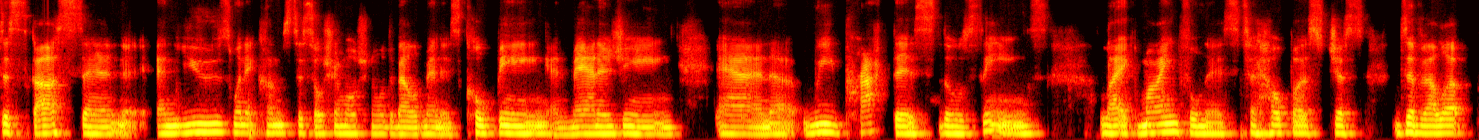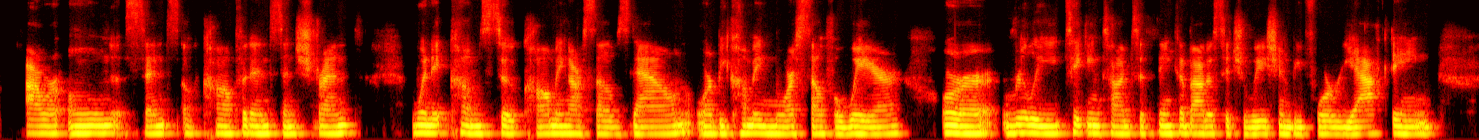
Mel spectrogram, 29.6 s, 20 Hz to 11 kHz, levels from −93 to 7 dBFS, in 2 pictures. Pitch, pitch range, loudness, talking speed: 130 Hz, 125-135 Hz, -20 LUFS, 115 wpm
